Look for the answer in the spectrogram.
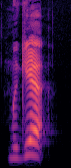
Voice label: "mwgya7", Apatani

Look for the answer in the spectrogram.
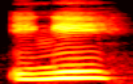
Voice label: "iqiñ", Apatani

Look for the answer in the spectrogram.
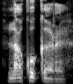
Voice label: "laku kvrv", Apatani

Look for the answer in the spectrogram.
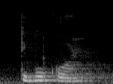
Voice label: Muyuw moon; Lae Unitech

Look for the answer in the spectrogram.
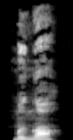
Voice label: "mwqó", Apatani

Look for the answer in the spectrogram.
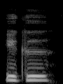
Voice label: "igw", Apatani

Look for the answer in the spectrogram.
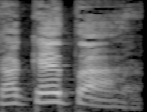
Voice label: "kaketa", Ansus; netbag

